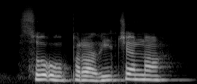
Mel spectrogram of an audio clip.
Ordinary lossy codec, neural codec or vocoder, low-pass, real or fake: none; autoencoder, 48 kHz, 32 numbers a frame, DAC-VAE, trained on Japanese speech; 19.8 kHz; fake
